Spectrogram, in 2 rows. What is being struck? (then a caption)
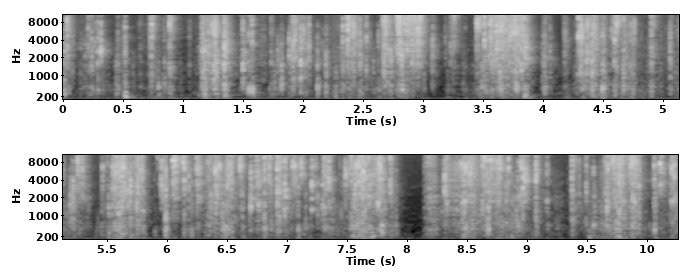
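Instant noodle packet in plastic wrapper. A single full Indomie instant noodle packet in a crinkly plastic wrapper is held in one hand and squeezed and crinkled with the fingers. The result is dense, bright crackling and crinkling in rapid overlapping bursts, with a brief lull just before 8 seconds, over a faint steady low hum.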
